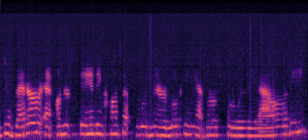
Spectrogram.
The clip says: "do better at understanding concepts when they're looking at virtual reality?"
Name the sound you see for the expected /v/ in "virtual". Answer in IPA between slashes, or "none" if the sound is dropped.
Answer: /b/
